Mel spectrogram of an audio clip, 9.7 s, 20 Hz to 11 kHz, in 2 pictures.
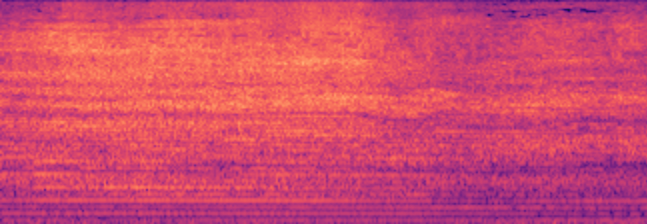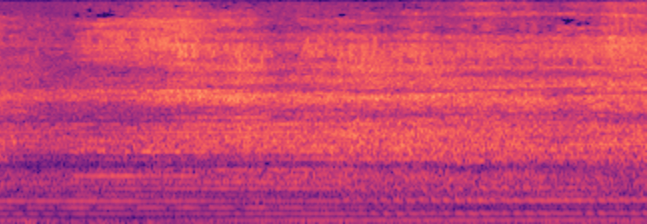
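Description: Large electric RC model helicopter, a 1:7 scale AgustaWestland AW139, flying past. A steady motor whine runs under the rotor hiss, which swells over the first couple of seconds, dips about halfway through, then holds steady.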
